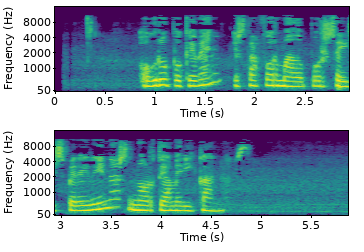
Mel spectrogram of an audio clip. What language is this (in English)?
Galician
